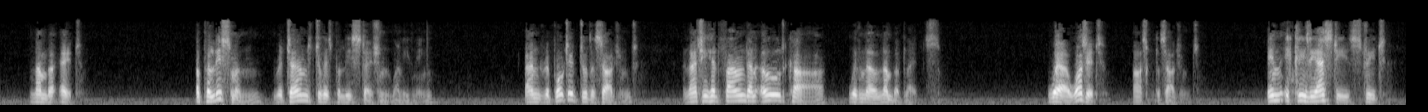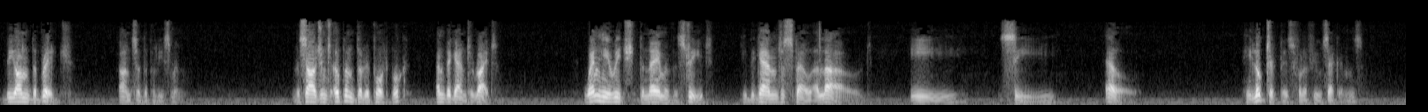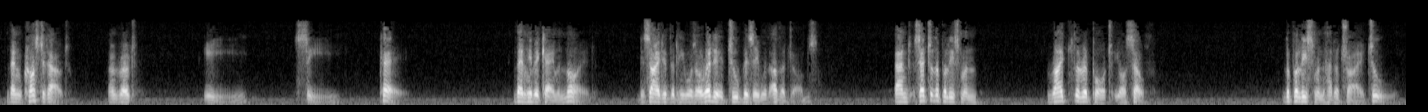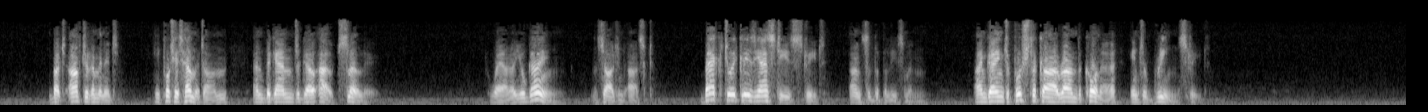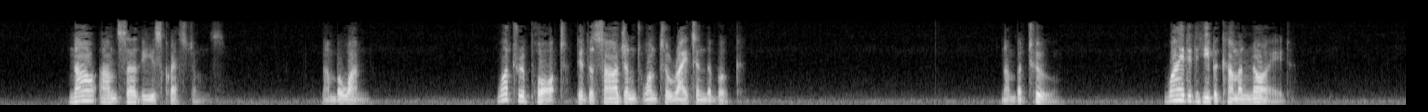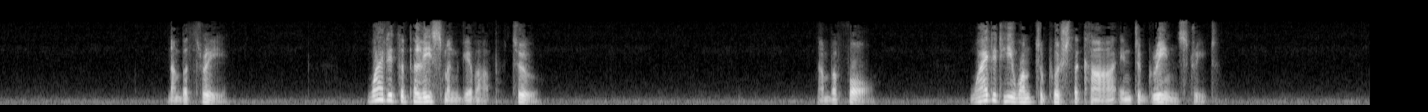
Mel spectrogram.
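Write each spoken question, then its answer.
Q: What report did the sergeant want to write in the book?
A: About an old car with no number plates found in Ecclesiastes Street

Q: Why did he become annoyed?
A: He couldn't spell the name of the street

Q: Why did the policeman give up, too?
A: He couldn't spell Ecclesiastes either

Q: Why did he want to push the car into Green Street?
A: Because Green Street is easy to spell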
